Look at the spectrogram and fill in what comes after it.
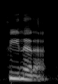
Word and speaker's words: Peninnah: I had to look up to make sure I was pronouncing it right. It's Peninnah, his wife, and to all her sons and daughters.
